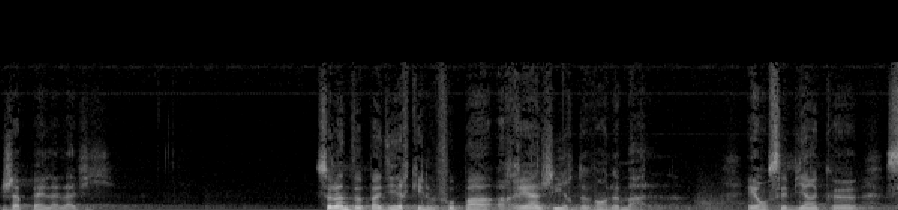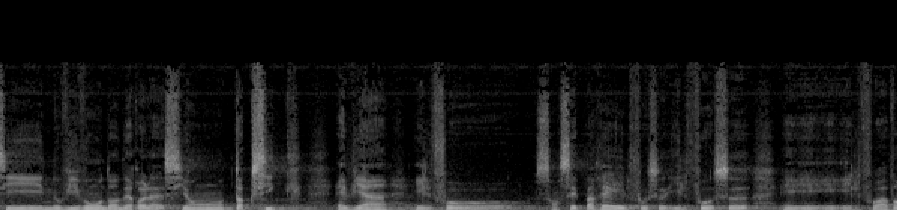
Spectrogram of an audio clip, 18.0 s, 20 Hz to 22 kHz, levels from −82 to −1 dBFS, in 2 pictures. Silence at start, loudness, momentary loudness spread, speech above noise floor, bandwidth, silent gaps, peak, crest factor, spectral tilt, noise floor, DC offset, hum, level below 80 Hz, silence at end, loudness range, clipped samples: 0 s; -35 LUFS; 14 LU; 24 dB; 15.5 kHz; none; -14 dBFS; 22 dB; -4.5 dB/octave; -59 dBFS; under 0.1%; none; -60 dBFS; 0 s; 5 LU; under 0.1%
